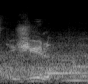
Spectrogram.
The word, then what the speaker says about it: Jules: It's Jules. Oh, It's just Jules. You don't pronounce the S. It's like Jules Verne, Jules Verne.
